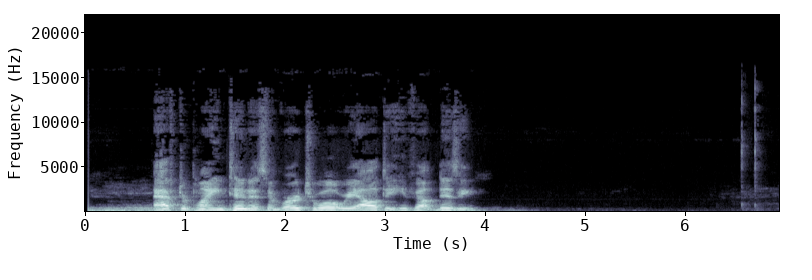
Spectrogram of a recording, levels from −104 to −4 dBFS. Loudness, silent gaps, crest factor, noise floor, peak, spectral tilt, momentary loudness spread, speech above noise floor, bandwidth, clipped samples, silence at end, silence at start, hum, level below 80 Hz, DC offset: -18 LUFS; none; 18 dB; -81 dBFS; -4 dBFS; -8 dB/octave; 16 LU; 64 dB; 12.5 kHz; under 0.1%; 3.05 s; 0 s; none; -48 dBFS; under 0.1%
